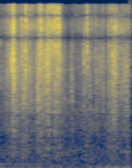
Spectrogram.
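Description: Wax paper crinkling as it is laid over a bass fretboard during a guitar build, a brief close rustle with soft crackles.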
